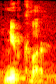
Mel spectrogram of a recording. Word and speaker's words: nuclear: Can you say the correct way to say nuclear?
